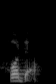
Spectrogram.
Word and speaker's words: Hoda: Whenever she meets someone, she goes, it's Hoda, like Yoda, but with an H.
